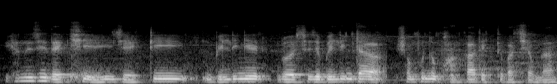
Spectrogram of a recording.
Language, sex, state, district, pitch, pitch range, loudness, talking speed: Bengali, male, West Bengal, Kolkata, 120 Hz, 110-130 Hz, -17 LUFS, 170 wpm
